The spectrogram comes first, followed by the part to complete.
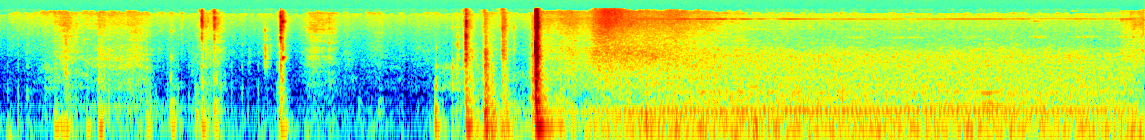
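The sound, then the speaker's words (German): A handful of sharp mechanical clicks and clunks, then a steady low electric hum sets in as an electric car charges, droning on evenly, fairly quiet, with no one talking. “Ja, vielleicht hört ihr es gerade summen. Funktioniert gut.”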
